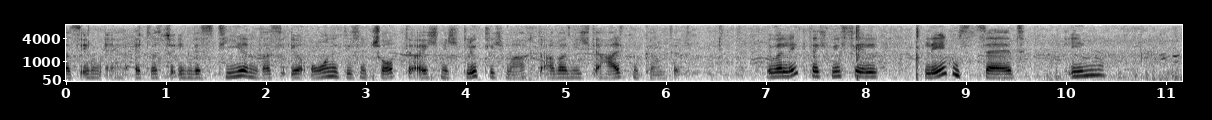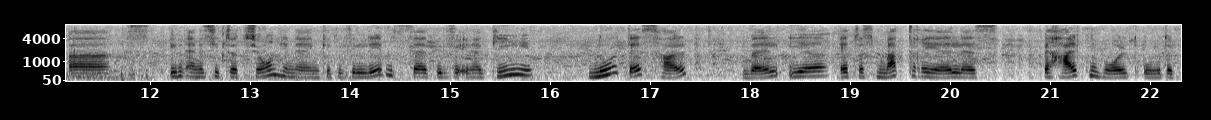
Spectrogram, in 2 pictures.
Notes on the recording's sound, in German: Diese Episode kommt direkt von Montmartre in Paris, aufgenommen auf der Wiese am Hügel von Sacré-Coeur sitzend, mit allen Nebengeräuschen des bunten Treibens rund um mich.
